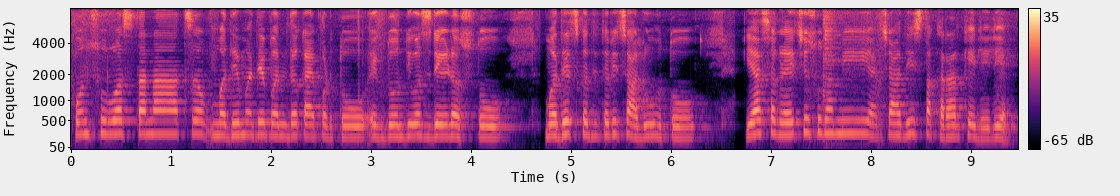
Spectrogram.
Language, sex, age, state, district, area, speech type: Marathi, female, 60+, Maharashtra, Kolhapur, urban, spontaneous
